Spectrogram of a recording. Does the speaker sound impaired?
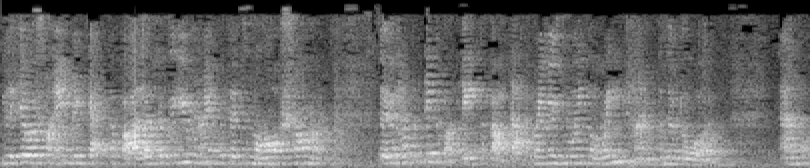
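Yes: deafness; relies on train visual monitors, windows and doors for station information.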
